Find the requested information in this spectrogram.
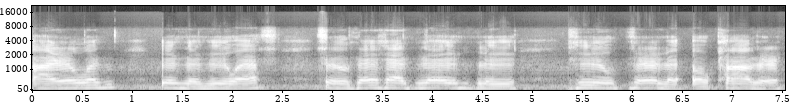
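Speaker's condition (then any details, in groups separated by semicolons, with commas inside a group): Treacher Collins syndrome, severe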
